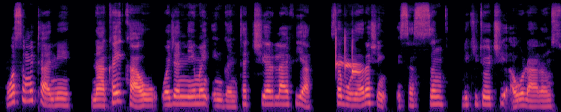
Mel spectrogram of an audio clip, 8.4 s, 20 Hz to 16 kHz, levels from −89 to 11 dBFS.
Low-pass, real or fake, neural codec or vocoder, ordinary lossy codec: 14.4 kHz; fake; vocoder, 44.1 kHz, 128 mel bands, Pupu-Vocoder; none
